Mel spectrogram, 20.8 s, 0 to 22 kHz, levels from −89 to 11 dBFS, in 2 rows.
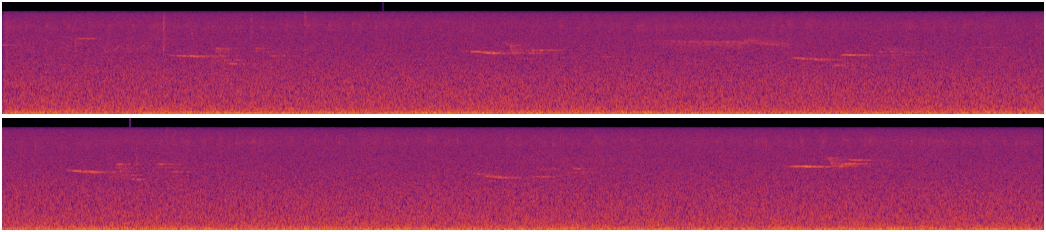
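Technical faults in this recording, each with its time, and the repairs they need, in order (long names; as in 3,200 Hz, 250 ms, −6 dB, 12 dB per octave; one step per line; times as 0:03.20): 0:03.81: click
0:11.70: click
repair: click removal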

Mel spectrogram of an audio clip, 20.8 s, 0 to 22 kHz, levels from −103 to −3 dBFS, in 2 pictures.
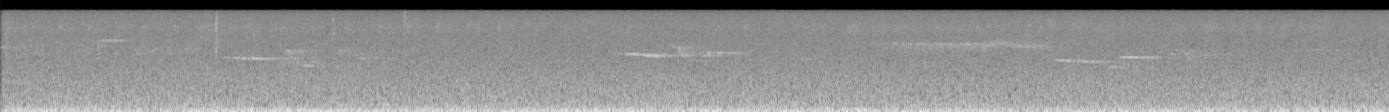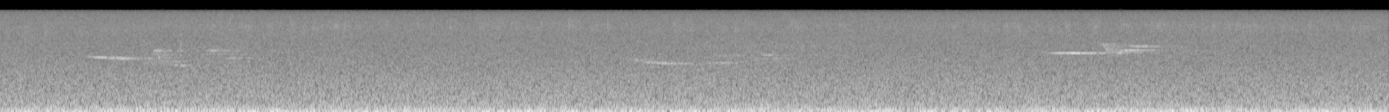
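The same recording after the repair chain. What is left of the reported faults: none of them is left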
